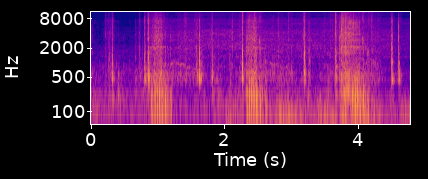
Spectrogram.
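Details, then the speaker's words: STIHL MS 271 Farm Boss chainsaw, cold start on the floor on choke: three rasping starter pulls about 1.5 s apart, third nearly catches (false start) warming the engine before switching to run. "you hear that, like that third one, like it wanted to start, but it didn't. So that just like warmed the engine up."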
